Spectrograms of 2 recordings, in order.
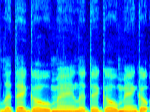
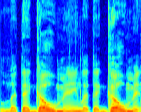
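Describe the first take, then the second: First: It is said flat, without projected inflection. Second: It is said with varied, projected inflection.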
